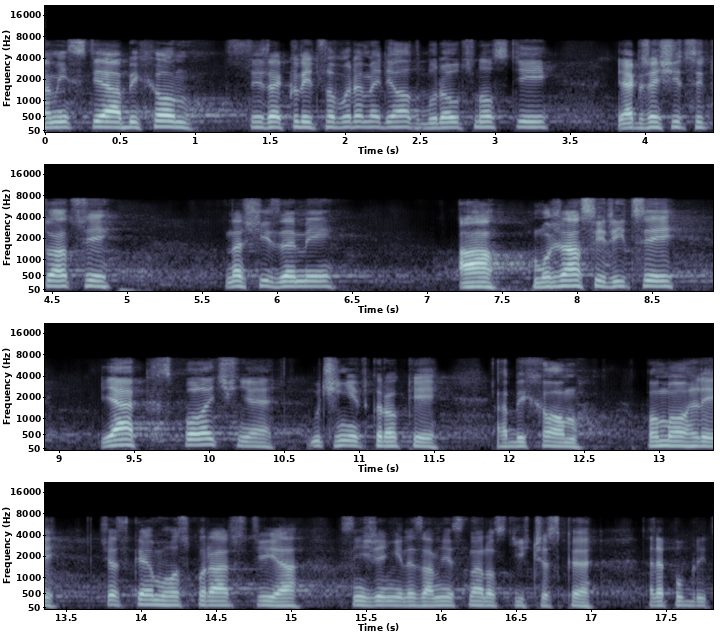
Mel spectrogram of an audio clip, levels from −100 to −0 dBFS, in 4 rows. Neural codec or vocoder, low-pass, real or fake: codec, 16 kHz, 4 kbps, X-Codec, HuBERT features, trained on balanced general audio; 7.2 kHz; fake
